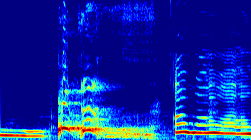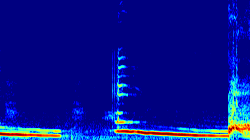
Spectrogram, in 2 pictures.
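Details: A Miniature Schnauzer, asked to "sing" while "talking" to its owner, gives long, drawn-out howling whines that slide steadily downward, with brief sharp yips between; Miniature Schnauzer.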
